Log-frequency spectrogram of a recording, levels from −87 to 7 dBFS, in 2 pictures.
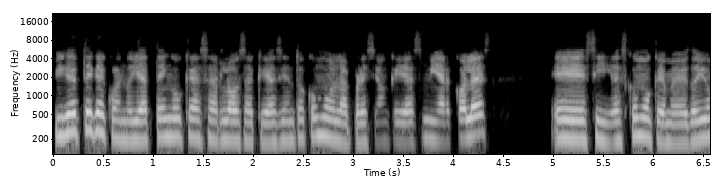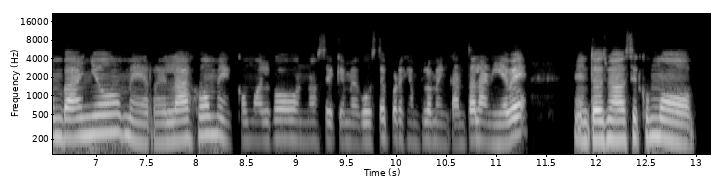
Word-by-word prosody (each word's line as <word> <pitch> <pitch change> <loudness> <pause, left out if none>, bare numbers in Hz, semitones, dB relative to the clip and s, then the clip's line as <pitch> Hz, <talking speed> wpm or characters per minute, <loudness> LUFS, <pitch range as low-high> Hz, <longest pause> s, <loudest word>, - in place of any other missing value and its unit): Fíjate 255 +4 +4
que 260 -2 +4
cuando 195 -2 -3
ya 195 0 +3
tengo 215 +1 -1
que 215 +2 -1
hacerlo, 195 -1 -1
o 195 - +1
sea, 185 -1 -5
que 180 - -6
ya 180 0 +1
siento 195 +2 -7
como 220 -1 -1
la 185 -2 0
presión 185 +1 -6
que 185 - -7
ya 185 - +1
es 190 - -19
miércoles, 205 +4 +1 0.6
sí, 200 -2 +2
es 190 0 -3
como 225 -1 0
que 185 -2 0
me 175 -1 -2
doy 195 +3 +1
un 215 0 0
baño, 235 +4 +3
me 195 -6 -4
relajo, 195 +6 0
me 220 -5 -5
como 190 +3 -12
algo, 200 +1 -5
no 190 0 -17
sé, 185 +1 -9
que 185 - -13
me 180 -1 -14
guste, 185 +3 -7
por 205 - -8
ejemplo, 185 0 -11
me 185 - -12
encanta 175 +2 -3
la 195 -1 -1
nieve. 180 +6 +3 0.4
Entonces, 195 +1 +4
me 200 - +4
hago 195 - +6
así 195 +2 -2
como 200 -5 +2
195 Hz, 220 wpm, -20 LUFS, 185-215 Hz, 0.6 s, hago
